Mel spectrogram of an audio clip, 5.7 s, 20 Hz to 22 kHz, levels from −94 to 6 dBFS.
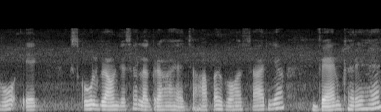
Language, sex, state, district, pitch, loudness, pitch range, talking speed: Hindi, male, Tripura, West Tripura, 125 Hz, -19 LUFS, 120-140 Hz, 155 wpm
